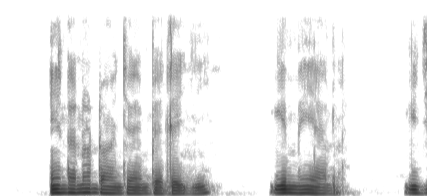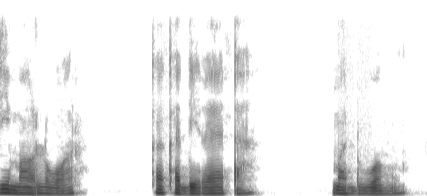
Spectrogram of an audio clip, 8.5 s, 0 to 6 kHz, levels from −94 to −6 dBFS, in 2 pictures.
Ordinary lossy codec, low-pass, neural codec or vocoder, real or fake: none; 5.4 kHz; vocoder, 44.1 kHz, 80 mel bands, Vocos; fake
